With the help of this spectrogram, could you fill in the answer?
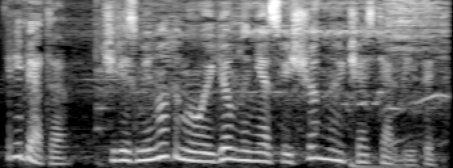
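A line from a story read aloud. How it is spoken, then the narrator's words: Gentle voice over speakers. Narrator (Russian): нежным голосом напоминает из динамиков скафандра Астрид Йенсен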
